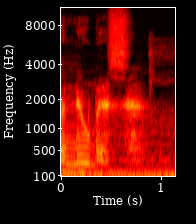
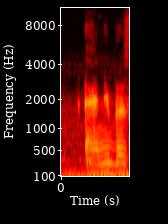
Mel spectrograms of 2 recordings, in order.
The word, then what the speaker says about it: Anubis: ship's called the anubis ah the anubis it's pronounced anubis egyptian god of the dead okay his eyes say a lot anubis works too right so the crew of this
